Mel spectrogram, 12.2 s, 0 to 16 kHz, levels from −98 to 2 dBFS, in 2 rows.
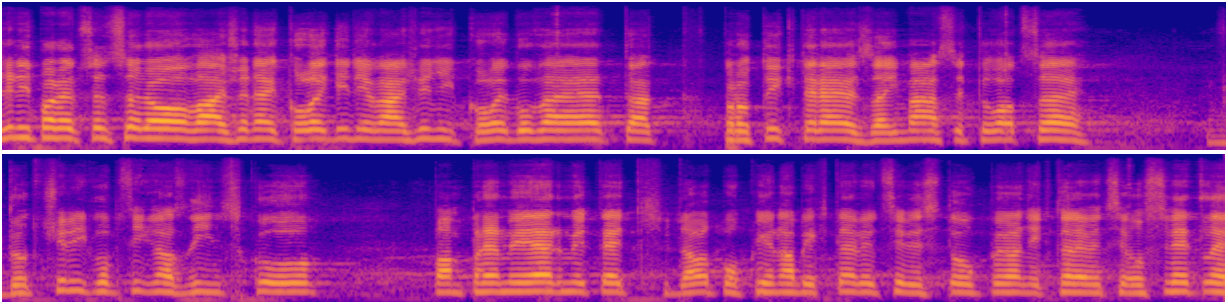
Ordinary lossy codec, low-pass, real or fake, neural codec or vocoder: AAC, 96 kbps; 14.4 kHz; fake; codec, 44.1 kHz, 2.6 kbps, SNAC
